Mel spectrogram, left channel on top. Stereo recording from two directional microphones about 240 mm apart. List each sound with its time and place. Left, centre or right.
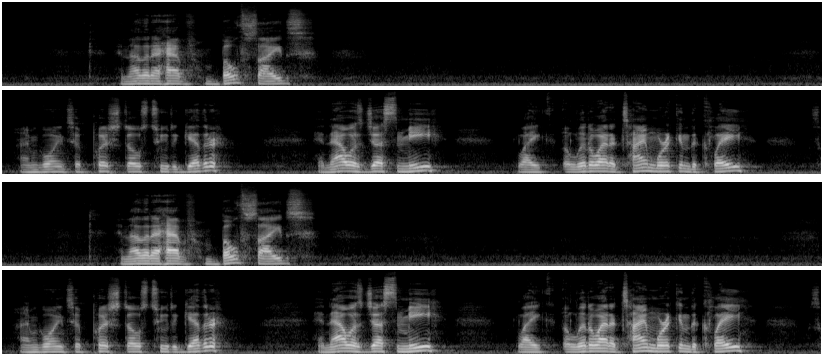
0.9 s speech: centre
8.4 s speech: centre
